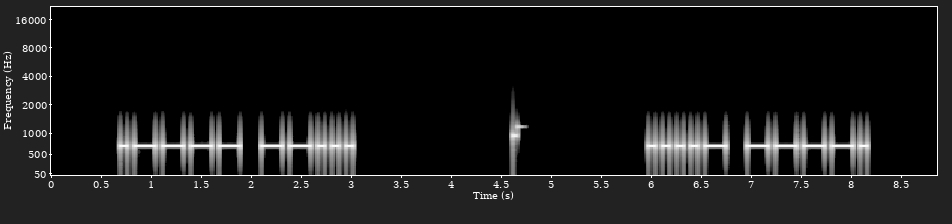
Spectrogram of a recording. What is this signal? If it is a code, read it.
Morse code, heard as a keyed tone, about 17 wpm, 700 Hz. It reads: 17 49
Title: Numbers - 2-Digit 17wpm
